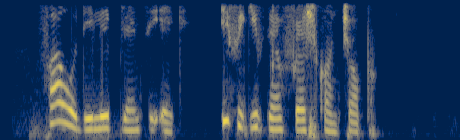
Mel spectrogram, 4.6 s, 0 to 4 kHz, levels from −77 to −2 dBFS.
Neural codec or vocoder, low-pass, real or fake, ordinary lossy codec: none; 3.6 kHz; real; none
